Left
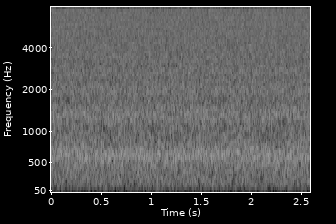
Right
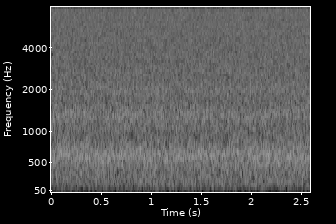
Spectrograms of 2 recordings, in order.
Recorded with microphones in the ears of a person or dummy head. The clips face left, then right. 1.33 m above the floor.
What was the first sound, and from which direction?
Only background noise.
